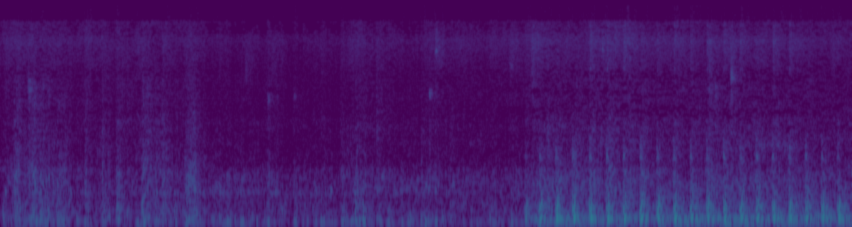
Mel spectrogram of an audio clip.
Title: Banging noise from water pipe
